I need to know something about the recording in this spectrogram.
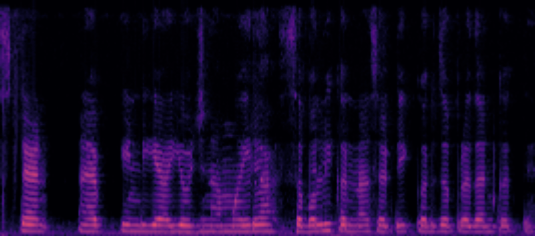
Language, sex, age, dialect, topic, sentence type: Marathi, female, 60-100, Varhadi, banking, statement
